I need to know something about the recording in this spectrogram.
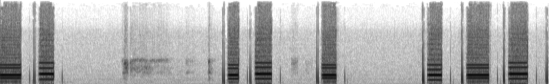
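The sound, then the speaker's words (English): Telephone keypad touch-tones dialing in quick bursts as a prepaid card number is entered for Sprint Prepaid Calling: two tones, a pause, three more, then another group of three, loud with faint rustling between presses. “Please re-enter your prepaid card number. I dialed the wrong number.”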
